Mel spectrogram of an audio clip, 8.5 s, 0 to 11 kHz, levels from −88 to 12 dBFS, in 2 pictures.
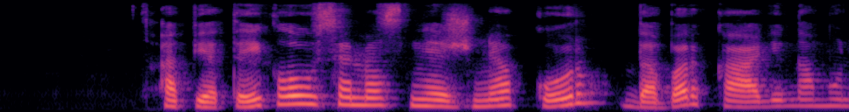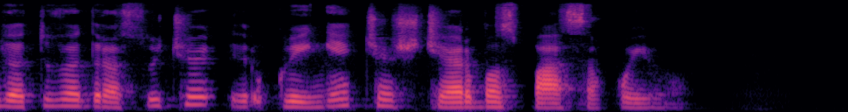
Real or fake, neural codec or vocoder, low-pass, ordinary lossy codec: fake; autoencoder, 22.05 kHz, a latent of 192 numbers a frame, VITS, trained on one speaker; 9.9 kHz; AAC, 48 kbps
